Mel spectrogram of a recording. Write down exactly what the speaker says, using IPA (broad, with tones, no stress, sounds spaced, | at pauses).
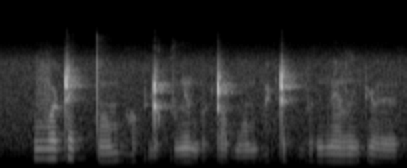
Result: v o˦ ʈ ɪ˨ t t̪ ɔ̃˨˦ bʱ ɔ˨ k ɖ o˨ k lʲ õ˦˨ b ɔ˨ ʈ ɔ˨ b ɔ̃˨˦ bʱ ə˦ ʈ ɪ˨ p b ø˦ ɡ n ɛ̃˦ v ĩ˦ k ɳ ø˦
